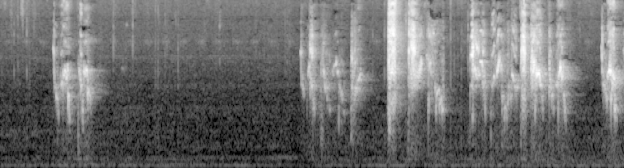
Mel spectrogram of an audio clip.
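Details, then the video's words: Budgerigars in a clamorous chorus: one chirpy burst, a silent pause, then increasingly dense overlapping twitters, warbles and squawks building over the last three seconds. "เสียงนกหงษ์หยก นกหงษ์หยก ร้องชัดเสียงดังระงม ประสานเสียง"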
